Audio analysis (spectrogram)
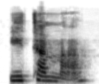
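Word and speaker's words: יטמא: Okay, and this aleph is silent. Yitama.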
